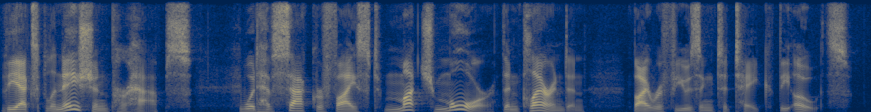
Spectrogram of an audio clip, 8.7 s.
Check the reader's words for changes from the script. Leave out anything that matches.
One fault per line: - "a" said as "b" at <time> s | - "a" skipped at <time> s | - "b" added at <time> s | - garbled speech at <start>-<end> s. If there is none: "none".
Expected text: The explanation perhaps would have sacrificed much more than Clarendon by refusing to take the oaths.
none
